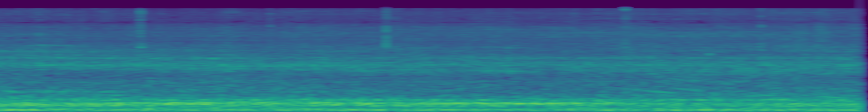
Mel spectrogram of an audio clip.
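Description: Passenger train carriages rolling past at close range: a steady, loud rumble of wheels on the rails.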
